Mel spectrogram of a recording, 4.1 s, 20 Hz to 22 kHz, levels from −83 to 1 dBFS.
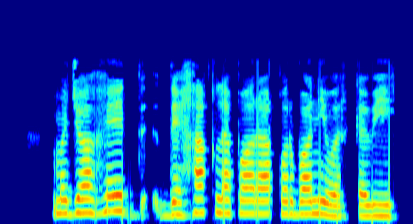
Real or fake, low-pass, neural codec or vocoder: real; 7.2 kHz; none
